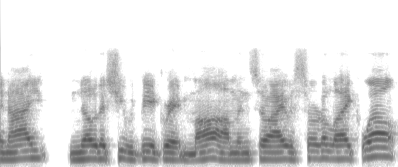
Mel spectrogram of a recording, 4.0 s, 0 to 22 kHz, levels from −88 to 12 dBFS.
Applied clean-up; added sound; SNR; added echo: none; none; none; none.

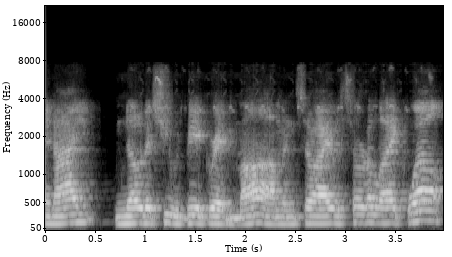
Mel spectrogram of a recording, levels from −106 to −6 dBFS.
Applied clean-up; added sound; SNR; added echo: neural separator model SepFormer DNS4.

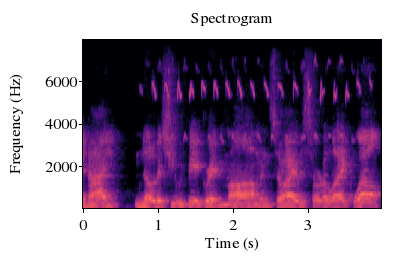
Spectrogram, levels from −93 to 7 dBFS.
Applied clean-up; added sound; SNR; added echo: none; Squeak / Chirp, tweet; 18 dB; reverberation time 0.4 s.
